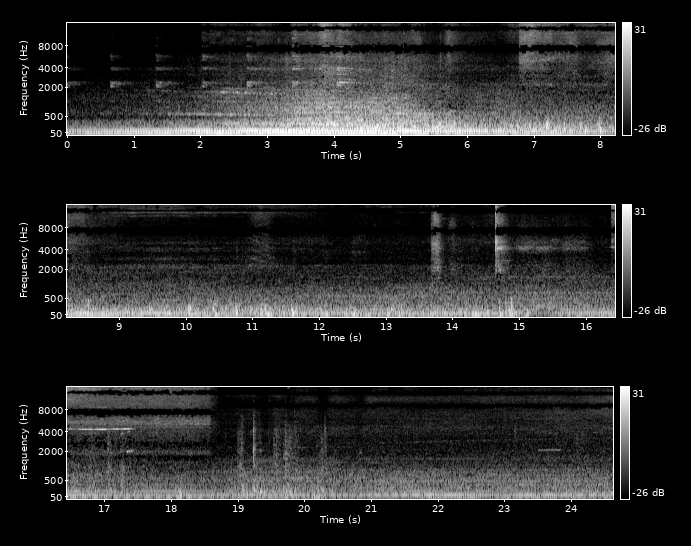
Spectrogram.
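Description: Diesel-hauled passenger train passing close by: the locomotive's engine rumble swells to its loudest about four seconds in, its pitch falling as it goes by, then the coaches roll past with a steady wheel rumble, a few clacks and a brief wheel squeal.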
